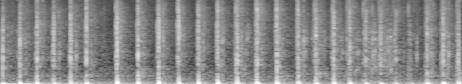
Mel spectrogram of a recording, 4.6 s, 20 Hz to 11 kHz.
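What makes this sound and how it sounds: Black leather gloves worn on both hands, with the gloved palms pressed and rubbed together in a steady rhythm. About 26 short, soft, muffled thumps, mostly low in pitch, each with a faint bright creak of leather that fades almost at once.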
